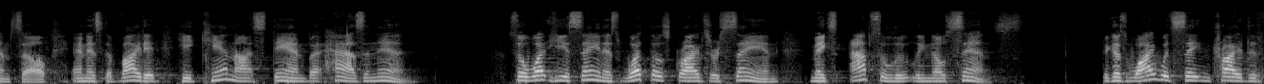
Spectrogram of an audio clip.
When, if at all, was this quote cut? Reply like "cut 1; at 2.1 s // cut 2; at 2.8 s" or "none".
none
